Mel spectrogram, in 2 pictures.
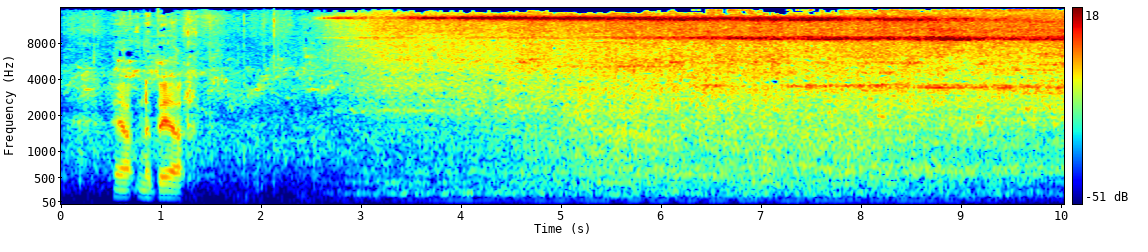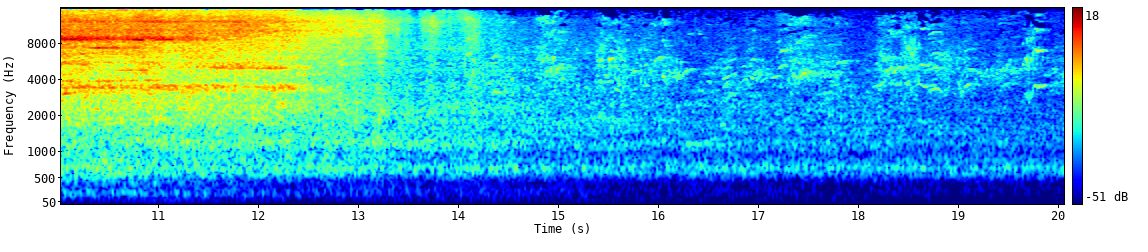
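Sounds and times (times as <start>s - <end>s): high steady whining tones: 2.5s - 14.6s
diesel train passing: 2.5s - 16.4s.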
